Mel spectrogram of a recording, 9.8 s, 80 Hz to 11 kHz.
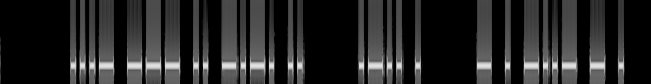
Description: Morse code, heard as a keyed tone, about 17 wpm, 800 Hz. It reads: VOICI LE TEXTE
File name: Cours-NR19-16mm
